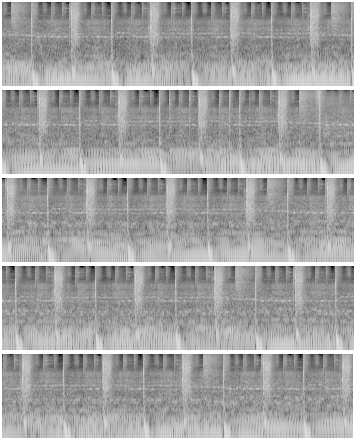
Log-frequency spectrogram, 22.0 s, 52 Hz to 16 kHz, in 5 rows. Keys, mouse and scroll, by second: 4.2 click, 5.8-6.9 drag, 7.6 click, 8.8-12.3 drag, 13.5 click, 14.8 middle click, 15.0 scroll up 2, 15.3-17.3 drag, 17.3 scroll down 1, 17.4 click, 17.6 scroll up 2, 17.8 middle click, 18.6 scroll down 5, 18.9 click, 19.1 middle click, 19.5-20.0 scroll up 7, 20.1-20.7 scroll down 3, 20.4 KP_1, 20.8 shift+middle click, 21.0-21.4 scroll up 2, 21.4 scroll down 1.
